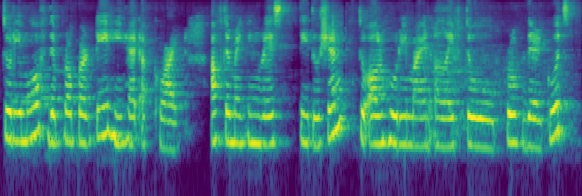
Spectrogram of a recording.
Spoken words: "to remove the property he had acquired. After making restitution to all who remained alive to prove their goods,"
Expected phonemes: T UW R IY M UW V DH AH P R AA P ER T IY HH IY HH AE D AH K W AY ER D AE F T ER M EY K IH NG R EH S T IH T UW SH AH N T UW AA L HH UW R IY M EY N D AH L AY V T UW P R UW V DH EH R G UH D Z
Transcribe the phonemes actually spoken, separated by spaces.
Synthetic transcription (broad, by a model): T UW R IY M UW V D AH P R AA P ER T IY HH IY HH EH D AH K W AY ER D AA F T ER M EY K IH NG R EH S T IH T UW SH AH N T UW AA L HH UW R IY M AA N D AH L AY F T UW P R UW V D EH R G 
